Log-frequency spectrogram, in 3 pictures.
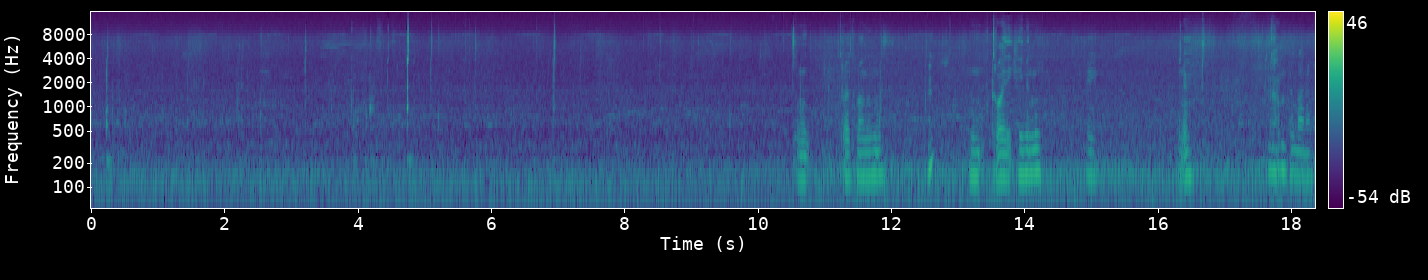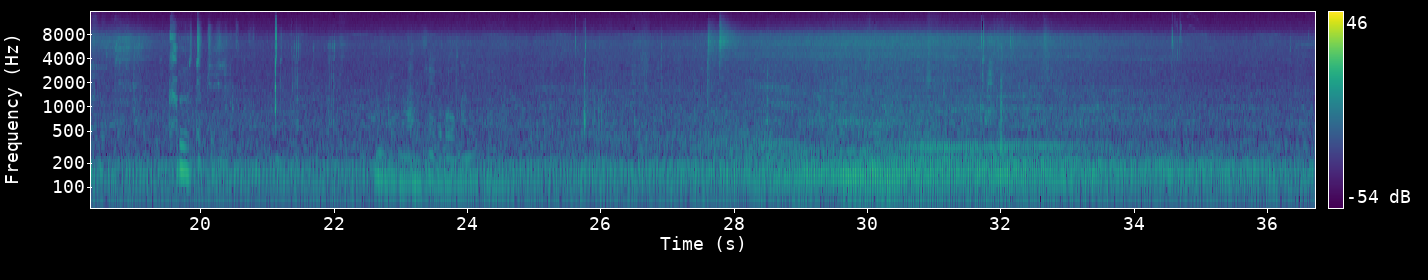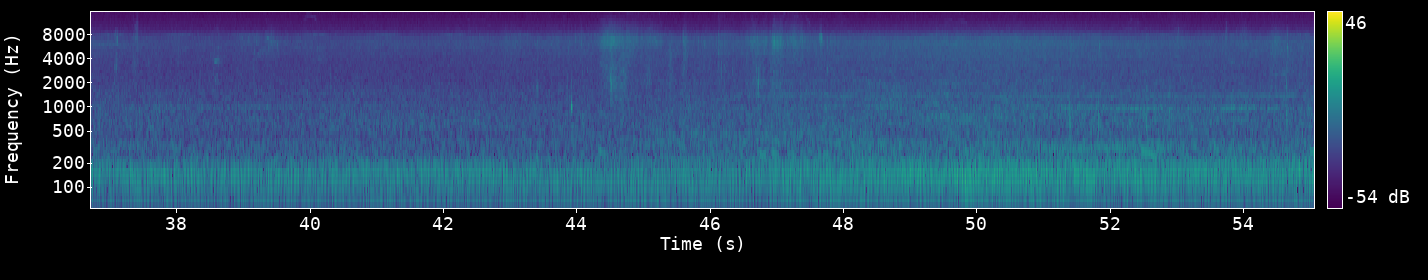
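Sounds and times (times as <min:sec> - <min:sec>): motor vehicle engine rumble: 0:00.0 - 0:55.0.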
